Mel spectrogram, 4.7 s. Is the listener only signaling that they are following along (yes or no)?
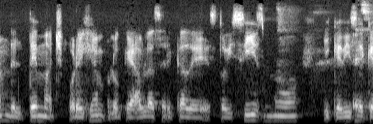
yes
